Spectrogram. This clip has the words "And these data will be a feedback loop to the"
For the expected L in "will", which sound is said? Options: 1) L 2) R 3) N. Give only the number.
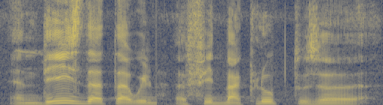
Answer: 1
